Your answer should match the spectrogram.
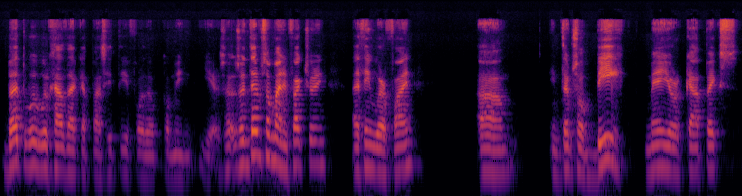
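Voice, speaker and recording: A man in a company leadership role answers questions on an earnings call. His voice is mellow and sits at an average pitch. He explains in a measured way, often restating a phrase to underline it. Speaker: company executive.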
